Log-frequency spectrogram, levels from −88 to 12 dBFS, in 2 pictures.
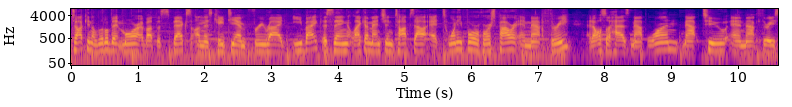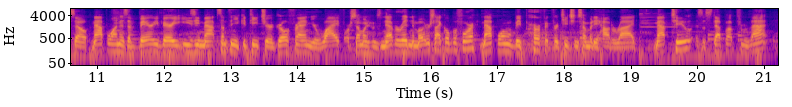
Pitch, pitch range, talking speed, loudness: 140 Hz, 130-160 Hz, 225 wpm, -19 LUFS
